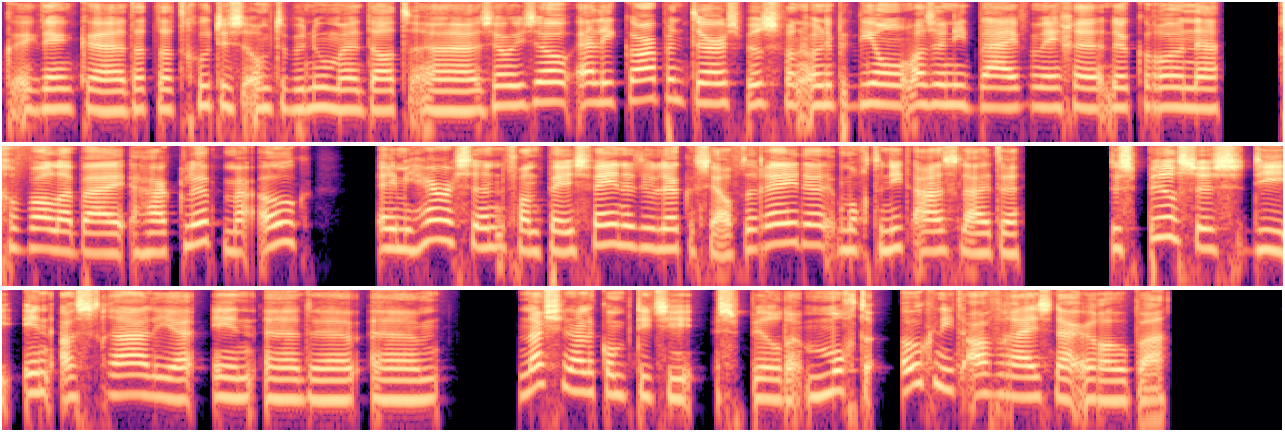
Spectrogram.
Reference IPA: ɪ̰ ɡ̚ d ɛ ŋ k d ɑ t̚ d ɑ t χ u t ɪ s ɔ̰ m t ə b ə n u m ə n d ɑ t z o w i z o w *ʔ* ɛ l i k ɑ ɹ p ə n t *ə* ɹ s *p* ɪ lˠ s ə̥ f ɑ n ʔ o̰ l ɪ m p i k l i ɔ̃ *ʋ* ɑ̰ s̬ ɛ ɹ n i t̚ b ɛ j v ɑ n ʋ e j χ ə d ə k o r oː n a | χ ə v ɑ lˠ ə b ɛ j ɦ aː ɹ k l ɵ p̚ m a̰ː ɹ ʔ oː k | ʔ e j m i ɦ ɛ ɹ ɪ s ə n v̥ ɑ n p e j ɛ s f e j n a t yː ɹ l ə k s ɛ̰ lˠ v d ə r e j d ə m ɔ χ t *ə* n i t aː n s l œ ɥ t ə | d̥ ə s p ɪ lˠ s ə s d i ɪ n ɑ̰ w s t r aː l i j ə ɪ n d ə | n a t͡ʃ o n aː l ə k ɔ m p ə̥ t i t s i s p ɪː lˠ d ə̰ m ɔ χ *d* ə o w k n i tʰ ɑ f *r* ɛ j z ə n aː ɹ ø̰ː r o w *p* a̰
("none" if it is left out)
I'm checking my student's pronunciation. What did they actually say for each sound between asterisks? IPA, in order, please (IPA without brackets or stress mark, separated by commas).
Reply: ʔ, ə, p, ʋ, ə, t, r, p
